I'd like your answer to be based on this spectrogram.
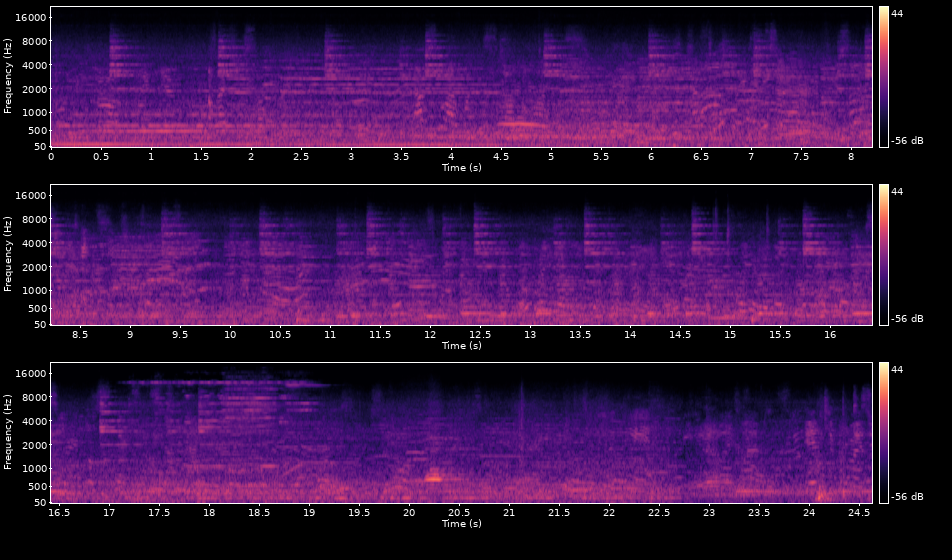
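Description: The Disneyland Railroad train rumbles along its rails with steady clatter, while crowd chatter and background holiday music fill the space around it.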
